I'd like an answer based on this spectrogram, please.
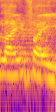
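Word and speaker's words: Li-Fi: Leafy है या लाइफी, आप इसे क्या प्रोनाउंसिएट करते हैं जी? LIFI सर लाइफाई है, that is a latest technology of वाईफाई है, उसी तरह लाइफाई।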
